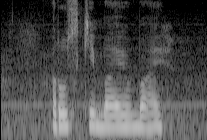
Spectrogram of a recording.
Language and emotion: Russian, neutral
